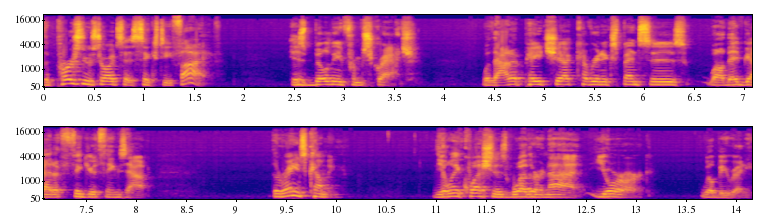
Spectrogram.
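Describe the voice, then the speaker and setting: Pausing long and often, a man with a fairly high pitch talks at a moderate pace with ordinary pitch variation. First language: American Sign Language. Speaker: YouTube finance educator. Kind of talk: instructional talk to camera. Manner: conversational, informal.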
